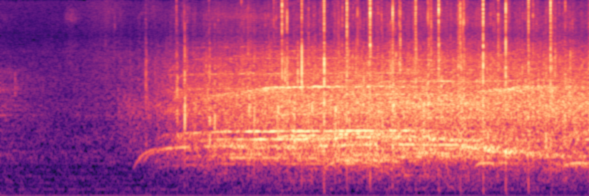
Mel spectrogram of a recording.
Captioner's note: audience applauding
